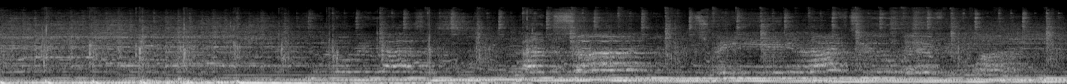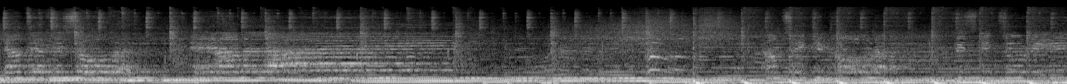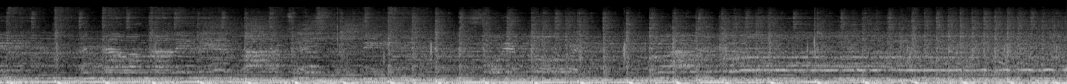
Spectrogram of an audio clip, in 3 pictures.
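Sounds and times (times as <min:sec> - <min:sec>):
keyboard chords: 0:00.0 - 0:32.0
singers: 0:00.0 - 0:32.0
sustained bass: 0:00.0 - 0:32.0
kick drum steady beat: 0:17.6 - 0:32.0.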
